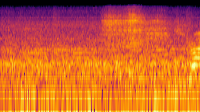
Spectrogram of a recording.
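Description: Wood lathe running steadily, with a turning tool cutting into the spinning wooden spindle from about a second in, a hissing scrape of the cut.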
